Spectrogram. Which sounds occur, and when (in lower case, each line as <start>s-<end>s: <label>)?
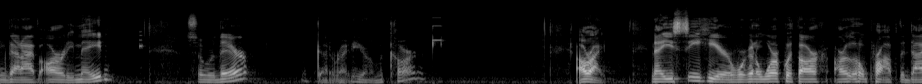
0.0s-9.2s: background noise
4.3s-4.5s: bleep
